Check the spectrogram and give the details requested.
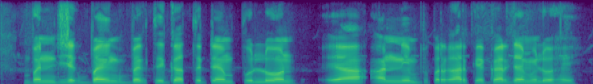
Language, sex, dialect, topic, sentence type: Magahi, male, Southern, banking, statement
